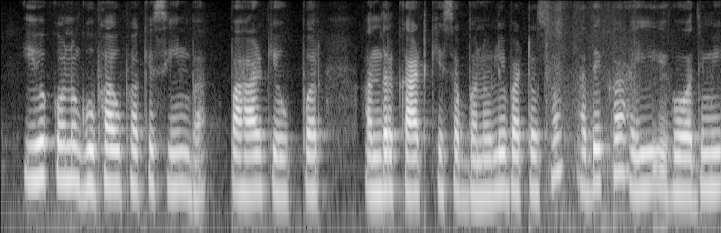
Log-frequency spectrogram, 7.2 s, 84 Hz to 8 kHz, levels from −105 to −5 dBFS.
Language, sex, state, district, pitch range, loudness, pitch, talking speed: Hindi, male, Uttar Pradesh, Varanasi, 190-215 Hz, -20 LUFS, 195 Hz, 210 wpm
